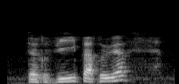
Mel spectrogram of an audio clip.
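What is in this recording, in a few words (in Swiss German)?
"wiberuef", Alsace Haut Rhin; les métiers du vin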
